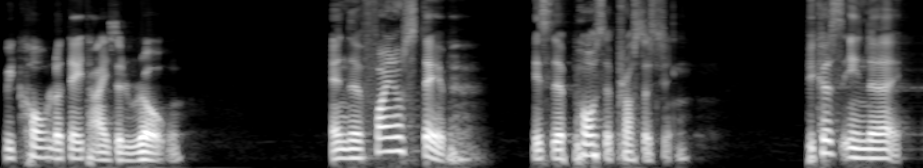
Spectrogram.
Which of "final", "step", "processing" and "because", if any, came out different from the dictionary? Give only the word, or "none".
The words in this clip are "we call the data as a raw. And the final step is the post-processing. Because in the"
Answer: because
